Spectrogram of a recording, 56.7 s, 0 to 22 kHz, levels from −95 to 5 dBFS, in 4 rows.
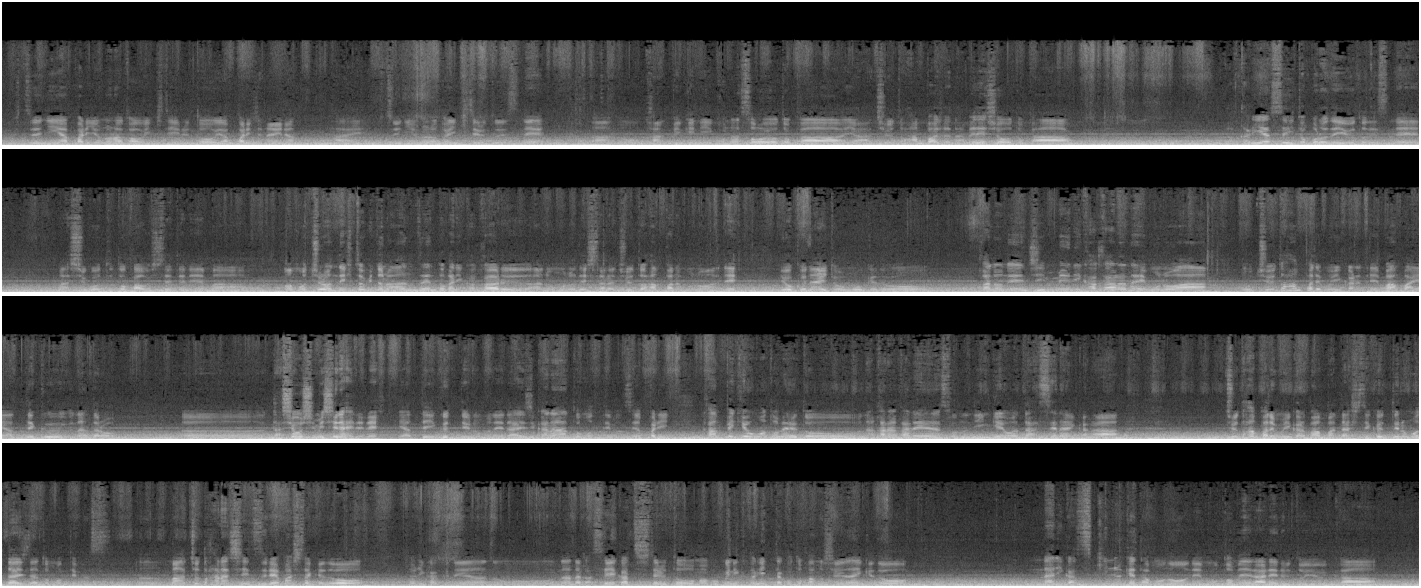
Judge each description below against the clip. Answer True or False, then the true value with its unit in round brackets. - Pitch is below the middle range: True (110 Hz)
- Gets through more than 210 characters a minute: True (375 characters per minute)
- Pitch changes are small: True (1.1 semitones)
